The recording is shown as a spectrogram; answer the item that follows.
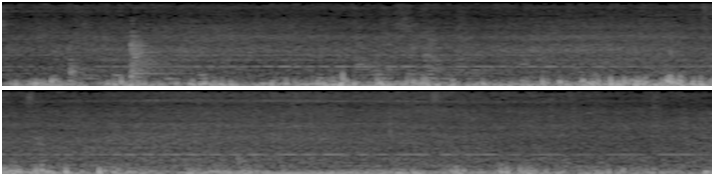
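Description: Motor of a motorized bioclimatic pergola running with a steady hum as the roof louvres rotate, starting about a second in. A loud, uneven low rumble lies underneath.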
